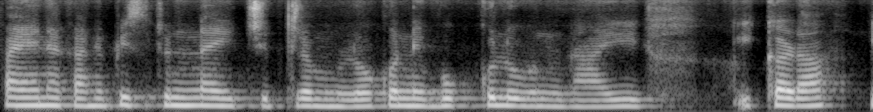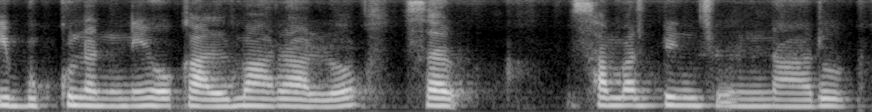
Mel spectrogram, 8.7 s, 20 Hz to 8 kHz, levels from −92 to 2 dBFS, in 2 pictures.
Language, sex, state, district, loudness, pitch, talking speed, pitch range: Telugu, female, Telangana, Mahabubabad, -20 LUFS, 195 Hz, 110 wpm, 185-205 Hz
